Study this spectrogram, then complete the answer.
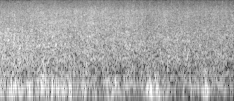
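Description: Water runs steadily in a stream through a Japanese wildlife garden made in an old quarry, heard from near a bridge as a soft, even broadband rush with no voices.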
